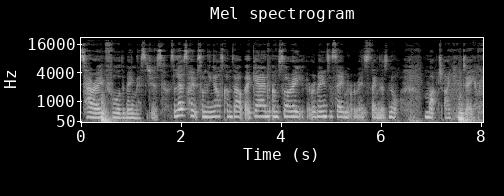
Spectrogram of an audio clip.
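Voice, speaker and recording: Over noticeable background noise, a woman talks at a fairly quick pace in a high pitch with monotone, flat intonation. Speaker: tarot reader. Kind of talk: tarot reading. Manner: fast; casual, with fillers.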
